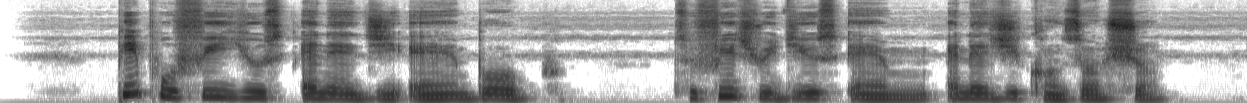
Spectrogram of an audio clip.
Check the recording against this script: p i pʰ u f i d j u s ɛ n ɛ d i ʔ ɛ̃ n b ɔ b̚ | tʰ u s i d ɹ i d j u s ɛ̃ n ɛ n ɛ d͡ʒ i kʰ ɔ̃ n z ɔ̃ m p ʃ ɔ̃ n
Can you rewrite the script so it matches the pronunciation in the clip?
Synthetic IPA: p i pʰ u f i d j u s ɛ n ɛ d͡ʒ i ʔ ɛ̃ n b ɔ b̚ | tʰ u f i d ɹ i d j u s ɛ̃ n ɛ n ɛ d͡ʒ i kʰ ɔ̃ n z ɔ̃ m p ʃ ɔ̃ n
